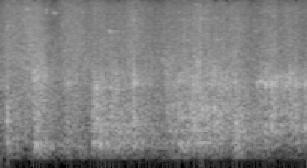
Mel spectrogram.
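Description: Ice cubes being dumped from a plastic bag into a plastic ice chest: a continuous clatter of many cubes clinking and knocking against each other and the chest's liner.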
